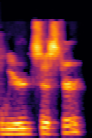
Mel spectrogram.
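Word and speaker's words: Wyrd Syster: the album is uh weird sister um it's spelled uh y r d s y s t e r but it's pronounced weird sister um and we're just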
